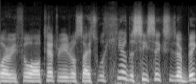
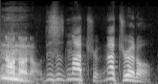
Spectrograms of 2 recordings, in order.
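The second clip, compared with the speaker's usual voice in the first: English spoken with a put-on Russian accent; 2 semitones higher than usual. Retelling how he answered the speaker's question, in a deep russian accent. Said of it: "In his deep Russian accent".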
